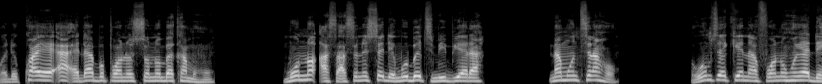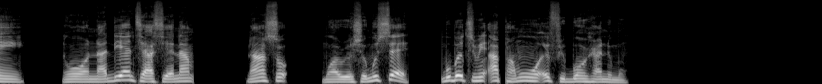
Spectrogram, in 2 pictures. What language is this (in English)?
Akan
